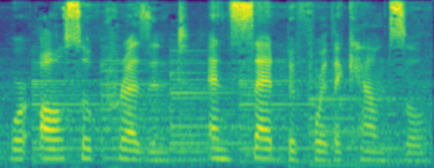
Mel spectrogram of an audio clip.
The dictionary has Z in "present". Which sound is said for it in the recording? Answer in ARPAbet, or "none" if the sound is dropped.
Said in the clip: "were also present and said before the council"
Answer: Z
